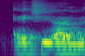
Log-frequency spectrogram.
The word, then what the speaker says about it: Heru: Like I told you, Heru, H-E-R-U, Heru, is how you pronounce it, but you mean Heru or whatever, was the first and oldest known Immaculate Conception.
